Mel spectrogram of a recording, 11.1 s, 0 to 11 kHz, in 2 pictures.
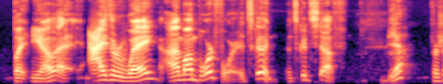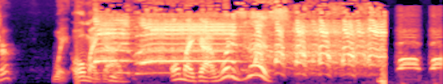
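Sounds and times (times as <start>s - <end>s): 
speech: 0.2s - 9.3s
laughter: 7.8s - 10.4s
train whistle blowing: 10.5s - 11.0s.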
